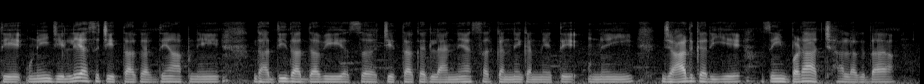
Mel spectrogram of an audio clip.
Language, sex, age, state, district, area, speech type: Dogri, male, 18-30, Jammu and Kashmir, Reasi, rural, spontaneous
